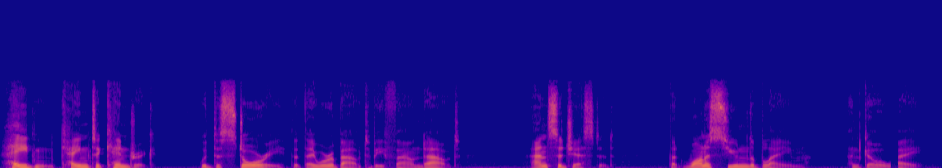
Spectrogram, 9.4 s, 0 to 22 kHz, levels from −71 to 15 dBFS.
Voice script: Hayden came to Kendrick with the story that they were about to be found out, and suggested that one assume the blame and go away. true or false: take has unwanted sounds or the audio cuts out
true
